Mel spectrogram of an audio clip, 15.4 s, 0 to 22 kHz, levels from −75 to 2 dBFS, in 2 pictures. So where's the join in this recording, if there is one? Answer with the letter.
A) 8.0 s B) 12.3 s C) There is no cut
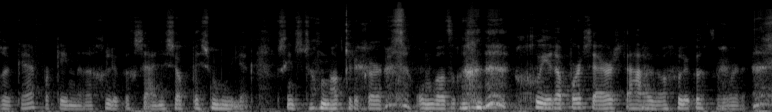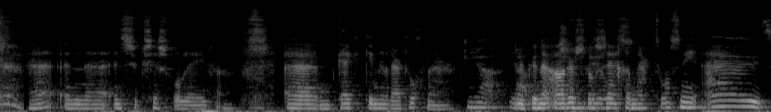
A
